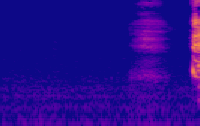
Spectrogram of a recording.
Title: Intense sneezing session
